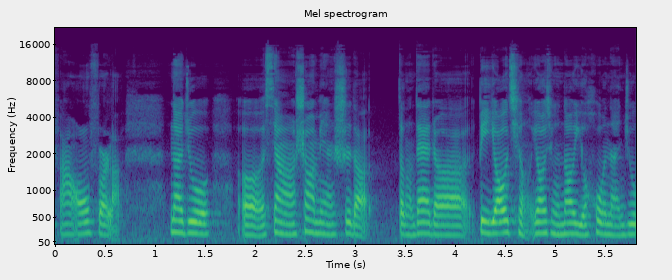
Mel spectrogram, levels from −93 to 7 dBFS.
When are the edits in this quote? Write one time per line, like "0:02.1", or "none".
0:04.2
